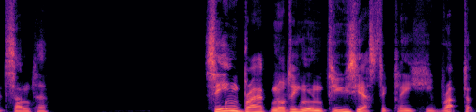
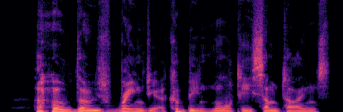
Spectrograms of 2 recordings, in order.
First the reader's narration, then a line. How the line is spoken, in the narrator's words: chuckled Santa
